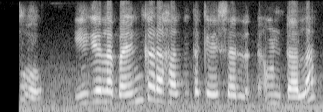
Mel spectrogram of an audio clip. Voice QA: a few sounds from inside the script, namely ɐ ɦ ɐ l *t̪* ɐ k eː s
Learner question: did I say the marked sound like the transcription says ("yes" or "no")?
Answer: yes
